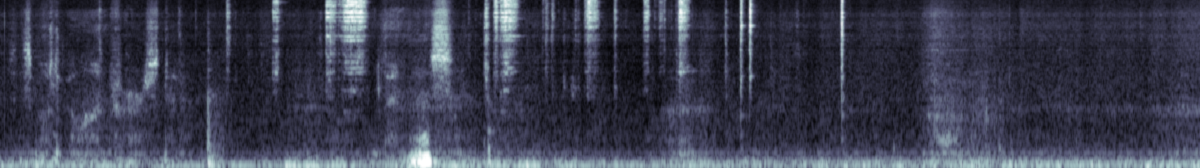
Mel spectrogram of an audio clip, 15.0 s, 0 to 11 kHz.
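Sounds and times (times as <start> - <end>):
small parts clicking and tapping: 6.0 - 9.5.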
